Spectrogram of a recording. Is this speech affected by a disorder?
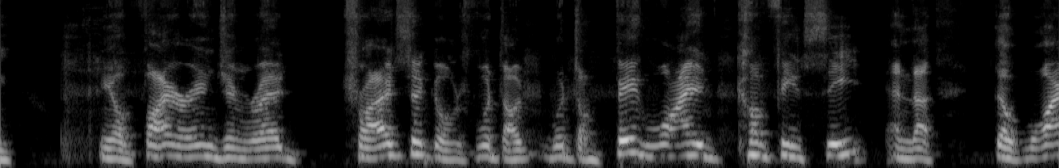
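Yes: cerebral palsy.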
